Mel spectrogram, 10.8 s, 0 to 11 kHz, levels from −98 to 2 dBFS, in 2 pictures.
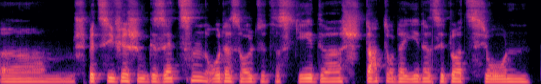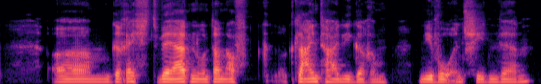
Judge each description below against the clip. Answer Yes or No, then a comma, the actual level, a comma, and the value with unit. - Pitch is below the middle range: Yes, low, 115 Hz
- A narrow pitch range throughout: Yes, narrow, 1.8 semitones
